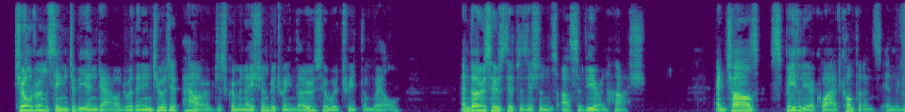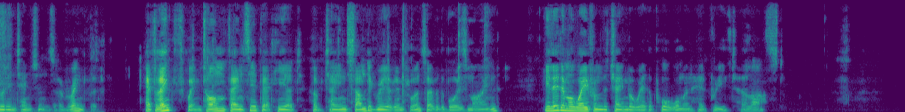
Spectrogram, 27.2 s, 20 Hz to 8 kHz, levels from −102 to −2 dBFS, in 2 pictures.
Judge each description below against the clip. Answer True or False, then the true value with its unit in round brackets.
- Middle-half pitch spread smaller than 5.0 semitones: False (5.3 semitones)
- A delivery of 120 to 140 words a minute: False (150 wpm)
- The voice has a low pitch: True (115 Hz)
